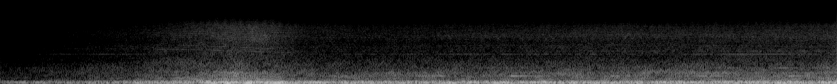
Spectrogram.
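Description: Science-fiction sound effect of a small starship jumping to warp: a low rumble swells into a rushing whoosh about two seconds in, then settles into a deep, steady engine rumble.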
